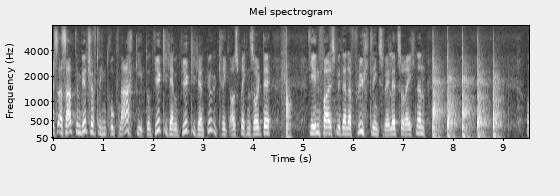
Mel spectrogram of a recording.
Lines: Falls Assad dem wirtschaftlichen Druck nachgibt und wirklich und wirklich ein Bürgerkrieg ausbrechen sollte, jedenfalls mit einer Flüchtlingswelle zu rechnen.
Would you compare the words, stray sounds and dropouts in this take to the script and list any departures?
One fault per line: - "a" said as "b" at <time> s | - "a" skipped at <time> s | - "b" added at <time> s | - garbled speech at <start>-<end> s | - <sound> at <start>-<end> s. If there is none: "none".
- thud at 4.6-4.8 s
- thud at 7.6-9.1 s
